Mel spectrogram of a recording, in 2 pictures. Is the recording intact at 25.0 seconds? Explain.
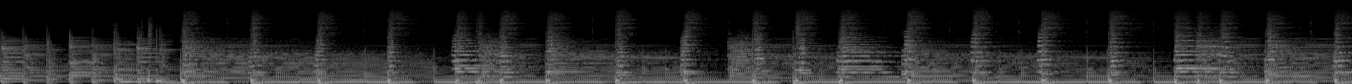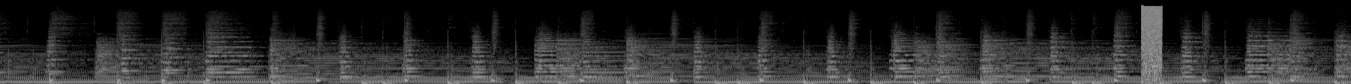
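No. At 25.0 seconds the audio falls inside a burst of samples built from the wrong bytes, running from about 24.94 to 25.14 seconds, roughly a fifth of a second. Over that span the reader assembles each sample's bytes incorrectly, so the rapidly fluctuating low-order bits end up acting as the most significant part of every value. The result is a sudden blast of loud, harsh broadband noise replacing the sound.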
